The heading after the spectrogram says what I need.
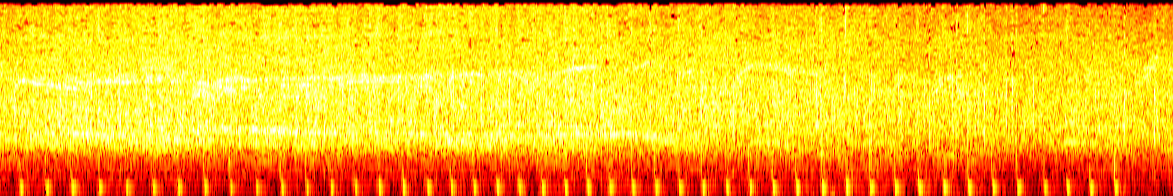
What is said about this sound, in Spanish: Aplausos para ella, muchas gracias.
